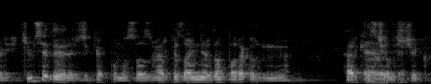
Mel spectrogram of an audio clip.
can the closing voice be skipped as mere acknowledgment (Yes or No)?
Yes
